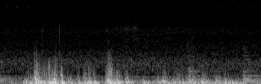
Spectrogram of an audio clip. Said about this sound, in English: I know there's a lot of wind in the background, and I'm just outside trying to soak up as much positivity as I can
